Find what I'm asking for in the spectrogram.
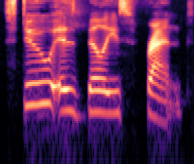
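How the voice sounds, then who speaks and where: A woman's voice: mid-range voice, slow pace, a bit bright. Young woman rambling through a movie plot. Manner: chatty, rambling, lots of "um" and "like". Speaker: podcast co-host. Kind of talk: casual chat, retelling a movie plot. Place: outdoors at a picnic.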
